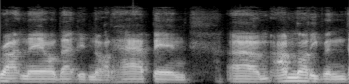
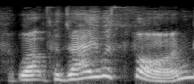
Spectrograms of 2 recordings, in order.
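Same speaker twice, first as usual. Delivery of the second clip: put-on British accent, pitched way up; 10 semitones higher than usual. Recalling a line blurted out during a confessional interview: put-on British accent. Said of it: "talk back to her in like a British accent".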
